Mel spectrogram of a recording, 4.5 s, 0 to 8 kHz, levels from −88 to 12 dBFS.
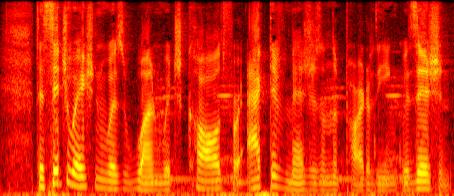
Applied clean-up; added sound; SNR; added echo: none; Glass; 16 dB; none.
